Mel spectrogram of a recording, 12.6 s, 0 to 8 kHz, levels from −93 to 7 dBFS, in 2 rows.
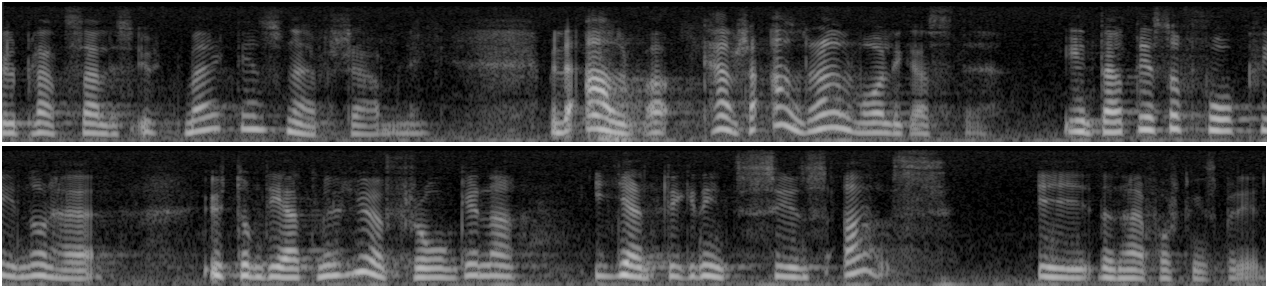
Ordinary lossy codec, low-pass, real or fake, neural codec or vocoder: none; 7.2 kHz; real; none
